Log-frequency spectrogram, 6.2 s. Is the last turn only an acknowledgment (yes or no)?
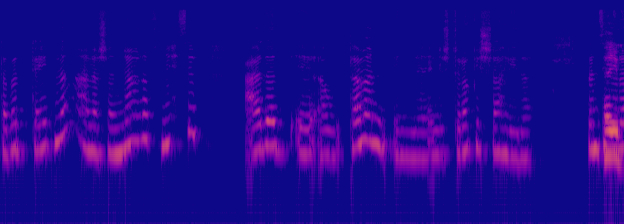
yes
